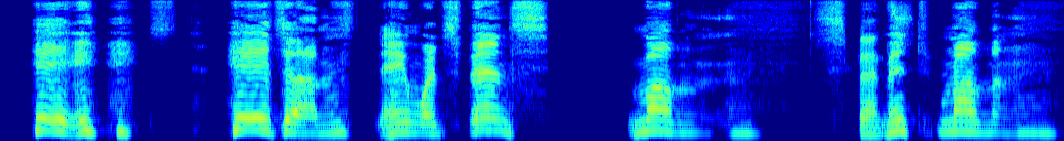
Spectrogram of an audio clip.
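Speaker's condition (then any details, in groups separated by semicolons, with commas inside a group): Cerebral palsy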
